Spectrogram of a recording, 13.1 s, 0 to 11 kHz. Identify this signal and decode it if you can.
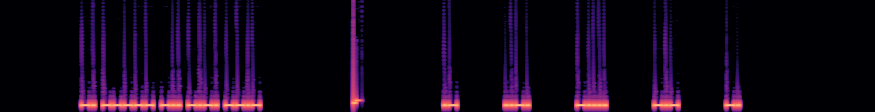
Morse code, heard as a keyed tone, about 30 wpm, spaced as for 15 wpm, 700 Hz. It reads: N0DCQ AF6KN
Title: USA Call Signs - 6x Character Spacing - 30wpm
